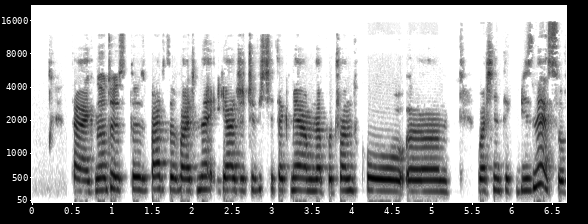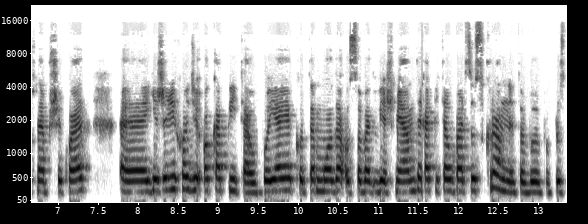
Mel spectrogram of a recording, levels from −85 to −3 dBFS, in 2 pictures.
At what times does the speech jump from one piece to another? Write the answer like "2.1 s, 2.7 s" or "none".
9.5 s, 10.9 s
